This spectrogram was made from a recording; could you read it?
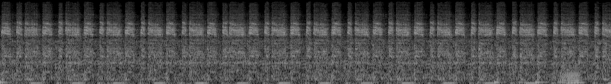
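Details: BMW F650 Funduro single with freshly cut plug leads, clean plugs and fuel added: even cranking about two and a half pulses a second, never catching or firing; owner suspects the seized, unfamiliar lever-operated choke system.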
